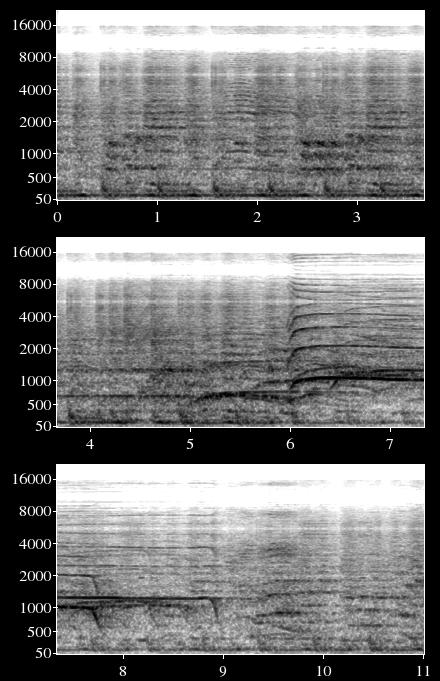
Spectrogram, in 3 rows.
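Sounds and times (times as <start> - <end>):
dancehall music over speakers: 0.0 - 11.0
audience cheering and whooping: 4.0 - 9.8.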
